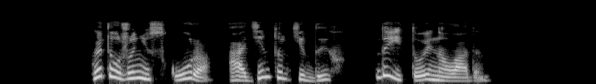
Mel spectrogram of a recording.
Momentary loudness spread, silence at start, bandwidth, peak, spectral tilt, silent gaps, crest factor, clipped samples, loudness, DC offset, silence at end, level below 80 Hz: 10 LU; 0.95 s; 8 kHz; -2 dBFS; -5 dB/octave; 2.21-2.27 s, 3.45-3.75 s; 16 dB; under 0.1%; -17 LUFS; under 0.1%; 1.1 s; -60 dBFS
